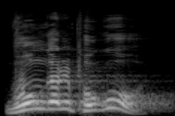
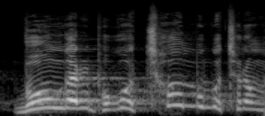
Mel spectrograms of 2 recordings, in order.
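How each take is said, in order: First: Said in the usual way. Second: Mock amazement. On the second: Shown as a demonstration. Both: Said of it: "감탄사가 뭘까요".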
